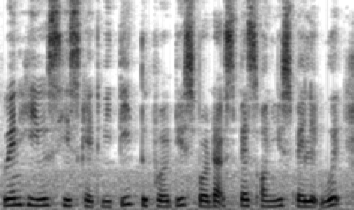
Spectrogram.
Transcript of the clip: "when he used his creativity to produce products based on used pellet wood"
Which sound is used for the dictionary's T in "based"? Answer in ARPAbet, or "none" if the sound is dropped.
none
